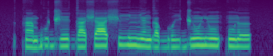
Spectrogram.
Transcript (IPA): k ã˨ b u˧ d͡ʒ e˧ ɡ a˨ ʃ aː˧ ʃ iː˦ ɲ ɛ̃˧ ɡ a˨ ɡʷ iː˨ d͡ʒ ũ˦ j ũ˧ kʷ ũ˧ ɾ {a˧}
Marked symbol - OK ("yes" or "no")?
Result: no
